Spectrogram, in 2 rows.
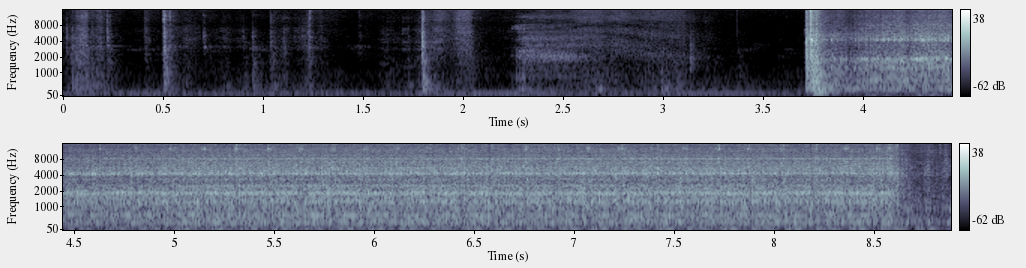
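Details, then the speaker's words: Lawn-Boy XT13-38 lawn tractor engine that sat a long time, out of fuel and being choked: a few clicks, then a steady fast crank of about three turns a second that never catches. Possibly low compression or a strong compression release. Cranks but won't start. "yeah we are out of fuel so I'll try and choke it and we'll try it again"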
